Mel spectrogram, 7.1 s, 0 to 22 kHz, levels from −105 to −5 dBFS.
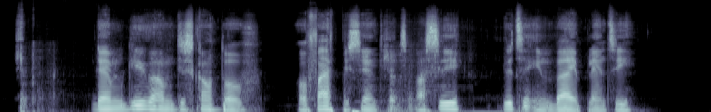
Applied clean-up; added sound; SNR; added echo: neural mask model DeepFilterNet 3.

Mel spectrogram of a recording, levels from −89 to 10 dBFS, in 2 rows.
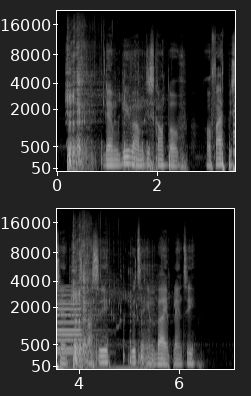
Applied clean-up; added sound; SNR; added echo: none; Vehicle horn, car horn, honking + Gurgling; 1 dB; none.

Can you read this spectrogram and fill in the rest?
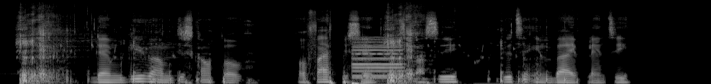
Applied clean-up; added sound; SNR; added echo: classical method spectral subtraction.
